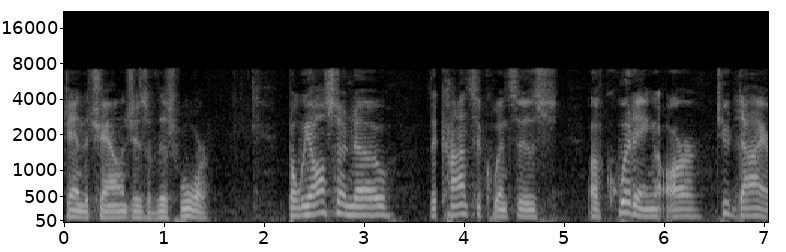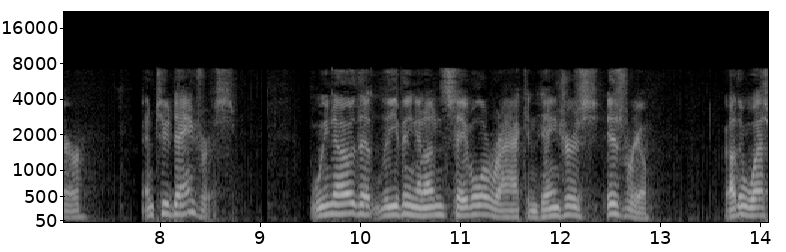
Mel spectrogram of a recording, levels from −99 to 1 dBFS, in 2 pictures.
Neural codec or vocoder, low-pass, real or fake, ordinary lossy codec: codec, 16 kHz in and 24 kHz out, 2.2 kbps, FireRedTTS-2 codec; 7.2 kHz; fake; AAC, 32 kbps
